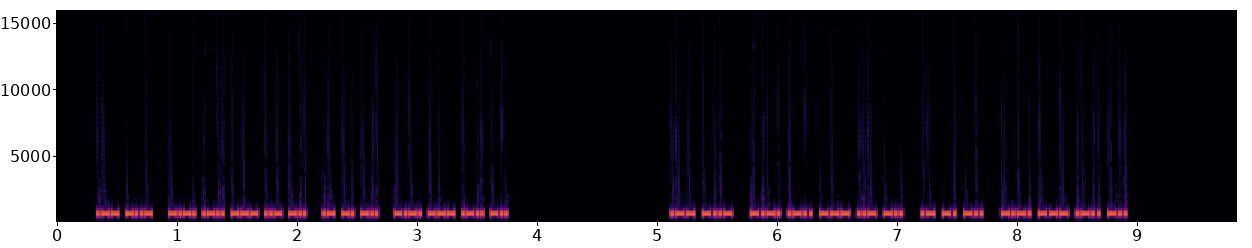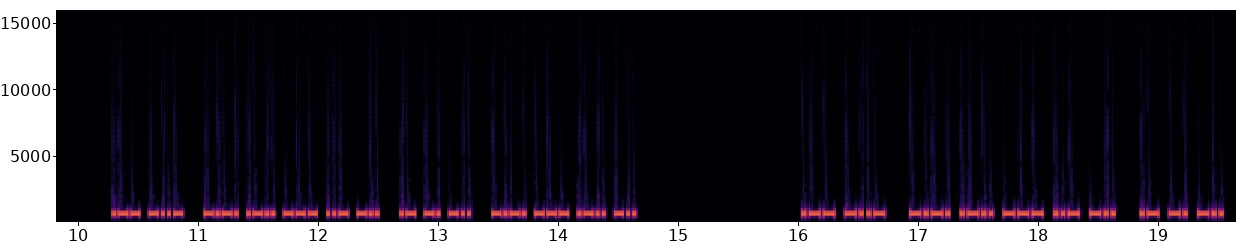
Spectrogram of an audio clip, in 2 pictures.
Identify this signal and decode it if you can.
Morse code, heard as a keyed tone, about 51 wpm, 700 Hz. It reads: WX CLOUD AND COLD WX CLOUD AND COLD WX CLOUD AND COLD WX CLOUD AND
